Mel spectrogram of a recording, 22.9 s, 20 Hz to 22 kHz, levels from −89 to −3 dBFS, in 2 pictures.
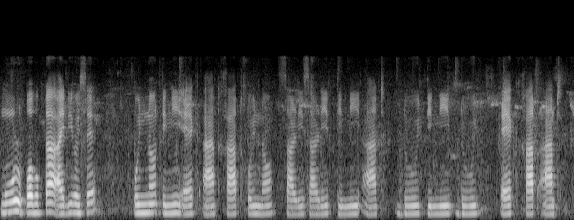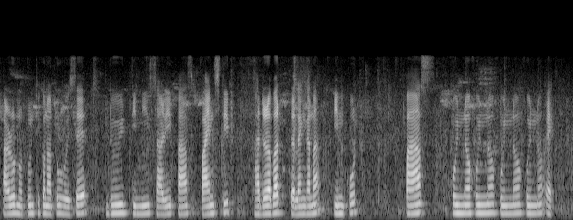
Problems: none marked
